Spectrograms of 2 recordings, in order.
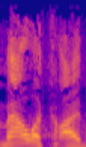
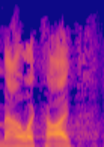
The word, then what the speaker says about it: Malachi: Although that's not the way he would have pronounced his name if you'd called him Malachi, he'd have looked at you like you were from Lubbock. Um, the Chi ending in English is key in in in Hebrew, so it um, Malachi but uh, we're going to call it Malachi because otherwise you won't know what I'm talking about.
